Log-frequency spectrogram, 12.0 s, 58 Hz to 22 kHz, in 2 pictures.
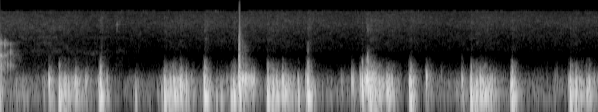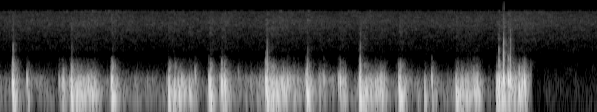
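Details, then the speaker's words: Woman about 50 with mitral valve prolapse: multiple rapid systolic clicks in the first half of systole, like flipping cards or creaking leather, possibly best at mid left sternal border or pulmonic area; twice misdiagnosed as pericardial friction rub. "this woman was about 50 years of age and on two separate occasions and in two different hospitals had been previously diagnosed as having a pericardial friction rub of acute pericarditis the multiple rapid systolic Clicks in the first half of syy obviously caused this confusion"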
